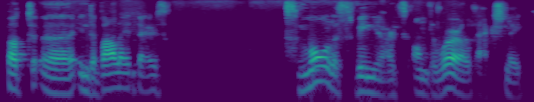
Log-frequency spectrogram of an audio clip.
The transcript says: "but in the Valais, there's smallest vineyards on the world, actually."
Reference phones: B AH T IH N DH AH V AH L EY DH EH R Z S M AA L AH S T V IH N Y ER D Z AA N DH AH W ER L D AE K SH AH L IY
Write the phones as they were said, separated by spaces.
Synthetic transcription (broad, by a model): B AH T IH N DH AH V AH L EY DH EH R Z S M AA L AH S T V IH N Y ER D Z N DH AH W ER L D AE K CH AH L IY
